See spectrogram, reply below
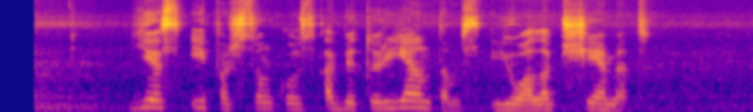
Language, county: Lithuanian, Klaipėda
